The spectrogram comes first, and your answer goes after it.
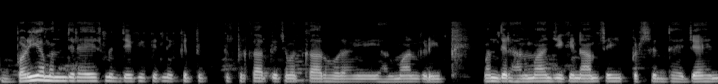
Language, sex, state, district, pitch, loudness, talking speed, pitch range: Hindi, male, Uttar Pradesh, Budaun, 145 Hz, -20 LUFS, 235 wpm, 140-155 Hz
